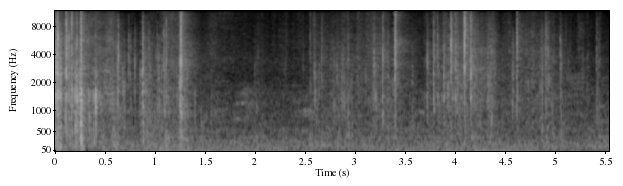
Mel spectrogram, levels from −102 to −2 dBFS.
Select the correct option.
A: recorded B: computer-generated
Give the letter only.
A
